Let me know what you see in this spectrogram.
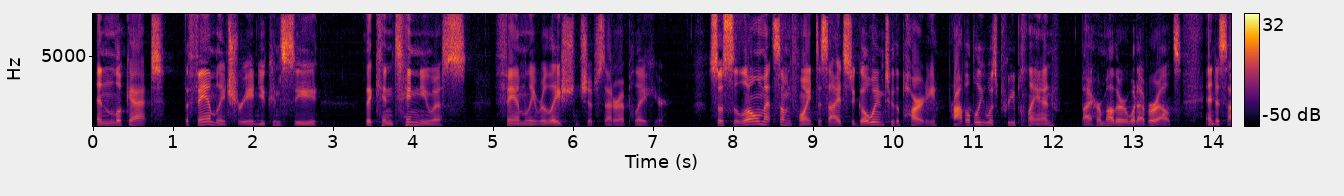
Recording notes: during the Morning Worship Service on Sunday, December 31, 2023, at Calvary Baptist Church in Battle Creek, Michigan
